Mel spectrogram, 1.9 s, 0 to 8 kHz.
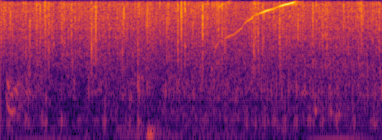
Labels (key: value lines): label: biophony, dolphin
recorder: SoundTrap 500

label: biophony
recorder: SoundTrap 500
